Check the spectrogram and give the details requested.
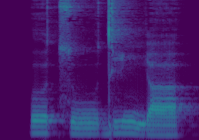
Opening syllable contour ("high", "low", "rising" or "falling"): high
